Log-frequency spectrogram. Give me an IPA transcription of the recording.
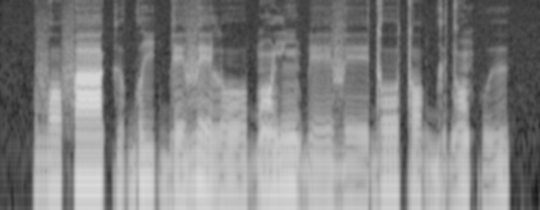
vɔ˧faː˦ kɨ˨ɡʷiː˧ ɡ͡be˨ve˦˨loː˨ ɓɔ̃˧jĩ˦ɓeː˨veː˨ doː˦tɔ˧ɡ͡bɨ˨ dɔ̃˧kʷɨ˨˦

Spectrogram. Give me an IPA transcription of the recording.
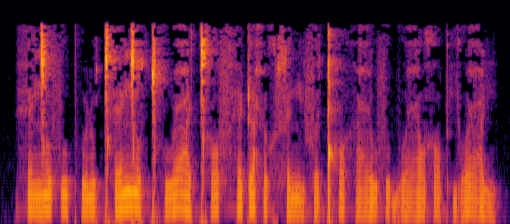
hɛŋ͡ǀofupʰu ɳuǀʰɛŋ͡ǀo ǀʰuʕɛ ǀʰɔf hɛʈəħux ɬəɲifəǃʰɔ həʕufu bwoʕɔxɔ pʰjo ʕi

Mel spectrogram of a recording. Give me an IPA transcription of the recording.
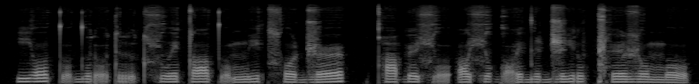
jot̪o̰ d̪uɾo̰trṵt ɕuɪ̯tɔt̪o̰ mit͡sʰo ɖ͡ʐə˞ | qʰɔɓøɕo̰ʔɔ ɕoɡɔ̰ɪ̯d̪i ɖ͡ʐiɾu ǁʰøʐo mo

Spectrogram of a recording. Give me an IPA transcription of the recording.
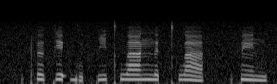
pʰə˥˧ke˦ʔɡu˨t̚pi˦ t̪ʰwa˦ ŋə˦t̚t̪ʰwa˥˧ | pẽ˥˧n

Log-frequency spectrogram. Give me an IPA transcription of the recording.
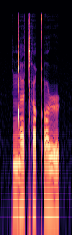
ŋ͡ǃæǀʰəqʼə˞

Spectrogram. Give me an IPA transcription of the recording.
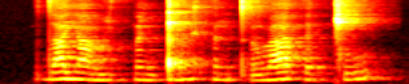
dajãβidpɛ̃ ɡ͡ǃũʒθə̃ntʼə̃ βaθɛɡǀu

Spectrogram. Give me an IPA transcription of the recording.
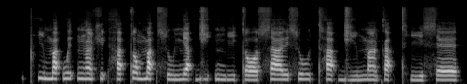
pʰi˦˨mä˦ʔwɪ˦ʔ ŋã˦˨ʃɪ˦ʔhä˦ʔ tɔ˦˨mä˦ʔsu˨ ɲä˦ʔd͡ʑɪ˦ʔ ŋi˨tɔ˨ sʰa˦ɪ̯sʰu˦ tʰä˦ʔd͡ʑi˨ mã˦˨kä˦ʔ tʰi˨ sɛ˦

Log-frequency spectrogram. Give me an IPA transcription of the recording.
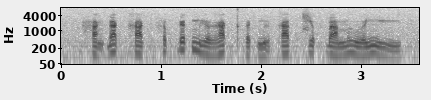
ha̰˧˨ŋ ɗa˦˥k̚xa˨˩k̚ hə˦˥p̚ ɗə˦˥t̚mi˨˩ə̯ ɣa˦˥k̚t̪ʰə˨˩t̚mɨ̰˧˨ə̯ ka˦˥t̚ t͡ɕə˦˥p̚ ɓa˨˦mɣu˨˦ə̯ɲi˧˩˨

